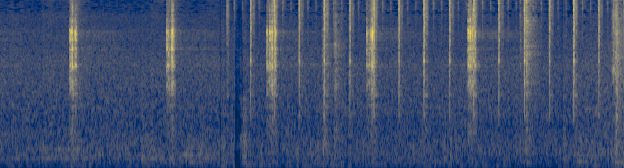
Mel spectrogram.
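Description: Clock ticking, about one sharp tick a second; from about two seconds in, fainter tocks fall between the ticks, doubling the rhythm.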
